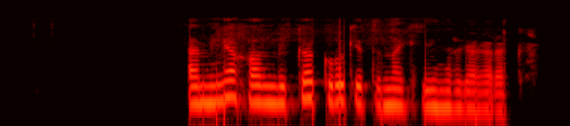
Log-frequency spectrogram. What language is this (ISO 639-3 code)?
bak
